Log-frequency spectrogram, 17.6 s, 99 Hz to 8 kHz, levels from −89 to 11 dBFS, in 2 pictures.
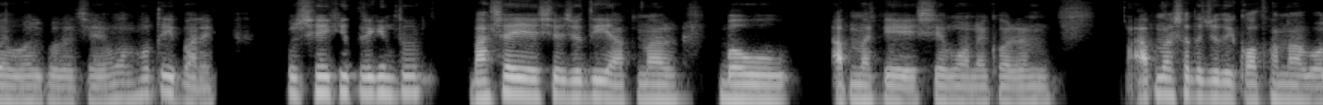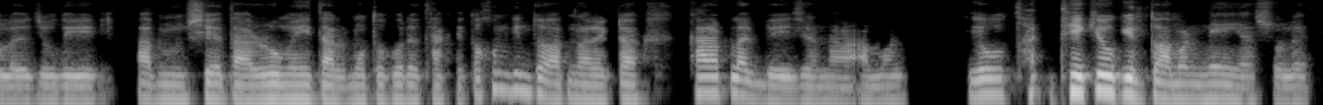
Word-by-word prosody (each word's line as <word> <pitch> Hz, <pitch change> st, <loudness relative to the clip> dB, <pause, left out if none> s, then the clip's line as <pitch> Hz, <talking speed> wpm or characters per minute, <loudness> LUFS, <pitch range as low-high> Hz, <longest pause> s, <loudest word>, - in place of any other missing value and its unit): ব্যবহার 110 Hz, -1 st, -2 dB
করেছে, 110 Hz, 0 st, -6 dB
এমন 125 Hz, +2 st, -6 dB
হতেই 160 Hz, +1 st, 0 dB
পারে। 100 Hz, -2 st, -3 dB, 0.5 s
তো 160 Hz, -, -3 dB
সেই 165 Hz, -1 st, +6 dB
ক্ষেত্রে 165 Hz, -1 st, +1 dB
কিন্তু 160 Hz, +1 st, 0 dB, 0.5 s
বাসায় 155 Hz, +4 st, +6 dB
এসে 145 Hz, +1 st, -1 dB
যদি 140 Hz, +1 st, +1 dB, 0.2 s
আপনার 120 Hz, 0 st, -1 dB, 0.4 s
বউ 120 Hz, 0 st, +6 dB, 0.6 s
আপনাকে 115 Hz, -1 st, -2 dB, 0.2 s
এসে 115 Hz, -, -5 dB
মনে 105 Hz, 0 st, -3 dB
করেন, 110 Hz, 0 st, -2 dB, 0.7 s
আপনার 155 Hz, -1 st, +1 dB
সাথে 150 Hz, -2 st, 0 dB
যদি 130 Hz, -1 st, +1 dB
কথা 125 Hz, +1 st, -1 dB
না 115 Hz, -, 0 dB
বলে, 110 Hz, 0 st, -1 dB, 0.2 s
যদি 110 Hz, 0 st, -2 dB, 0.5 s
আম 120 Hz, -1 st, -3 dB, 0.3 s
সে 130 Hz, -, +1 dB
তার 115 Hz, -2 st, +2 dB
রুমেই 120 Hz, -1 st, +2 dB
তার 115 Hz, -2 st, +2 dB
মতো 115 Hz, +1 st, -5 dB
করে 115 Hz, -1 st, -2 dB
থাকে। 110 Hz, -1 st, -7 dB
তখন 155 Hz, +6 st, -4 dB
কিন্তু 170 Hz, -3 st, -1 dB
আপনার 120 Hz, -2 st, -3 dB
একটা 120 Hz, +3 st, -2 dB, 0.4 s
খারাপ 160 Hz, 0 st, +3 dB
লাগবেই 120 Hz, -6 st, -1 dB
যে 110 Hz, -, -4 dB
না 105 Hz, -, -6 dB, 0.2 s
আমার 110 Hz, +1 st, -6 dB, 0.5 s
কেউ 145 Hz, +2 st, +3 dB, 0.2 s
থা -, -, -4 dB, 0.2 s
থেকেও 175 Hz, 0 st, +10 dB
কিন্তু 140 Hz, -5 st, +6 dB
আমার 125 Hz, 0 st, -2 dB
নেই 120 Hz, -1 st, -1 dB
আসলে। 110 Hz, 0 st, -6 dB
120 Hz, 165 wpm, -24 LUFS, 110-150 Hz, 0.7 s, থেকেও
